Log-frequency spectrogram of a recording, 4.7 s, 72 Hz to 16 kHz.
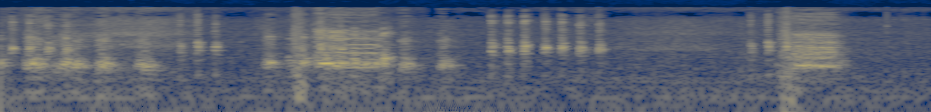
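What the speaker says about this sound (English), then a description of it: "I know there's more than 25 chickens in there." A crowded pen of more than 25 chickens, packed tightly into a space in a Minecraft-style survival game, clucks and squawks in uneven bursts at close range, with no talk over them.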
